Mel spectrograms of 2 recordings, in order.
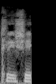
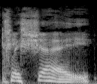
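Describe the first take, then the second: First: It is said plainly, without exaggeration. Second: It is said with an over-the-top French flourish. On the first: The speaker calls it right. "instead of cliche" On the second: The speaker calls it wrong. "he says cliche"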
